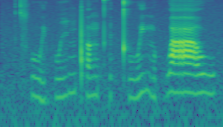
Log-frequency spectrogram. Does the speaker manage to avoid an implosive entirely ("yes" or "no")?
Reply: yes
